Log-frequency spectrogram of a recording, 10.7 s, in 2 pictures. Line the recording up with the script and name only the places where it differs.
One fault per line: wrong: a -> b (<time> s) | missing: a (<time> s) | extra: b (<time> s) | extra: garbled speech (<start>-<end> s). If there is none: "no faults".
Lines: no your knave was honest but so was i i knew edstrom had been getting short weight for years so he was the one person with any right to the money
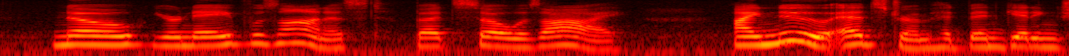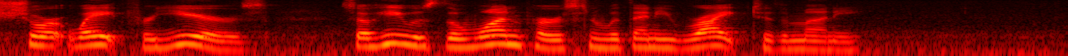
no faults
